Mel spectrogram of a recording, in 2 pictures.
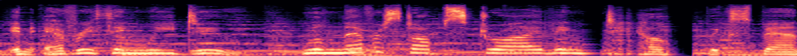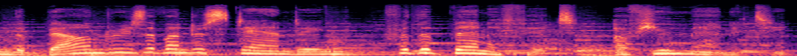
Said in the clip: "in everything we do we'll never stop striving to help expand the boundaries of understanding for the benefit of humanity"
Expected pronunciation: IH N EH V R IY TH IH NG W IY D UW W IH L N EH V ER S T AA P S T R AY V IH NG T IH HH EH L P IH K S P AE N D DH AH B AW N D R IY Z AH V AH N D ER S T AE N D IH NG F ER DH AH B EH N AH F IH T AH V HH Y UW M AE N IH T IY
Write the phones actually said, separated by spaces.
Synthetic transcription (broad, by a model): IH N EH V R IY TH IH NG W IY D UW W IH L N EH V ER S T AA P S T R AY V IH NG T IH HH EH L P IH K S P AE N DH AH B AW N D R IY Z AH V AH N D ER S T AE N D IH NG F ER DH AH B EH N AH F IH T AH V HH Y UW M AE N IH T IY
